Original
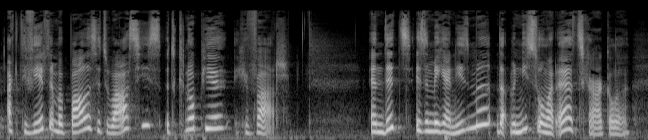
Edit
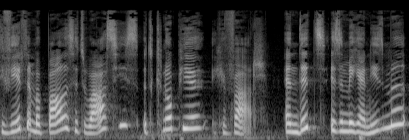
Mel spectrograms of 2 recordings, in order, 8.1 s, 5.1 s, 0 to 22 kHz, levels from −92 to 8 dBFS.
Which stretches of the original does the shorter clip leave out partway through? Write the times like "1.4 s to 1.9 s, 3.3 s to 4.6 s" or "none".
3.7 s to 4.5 s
